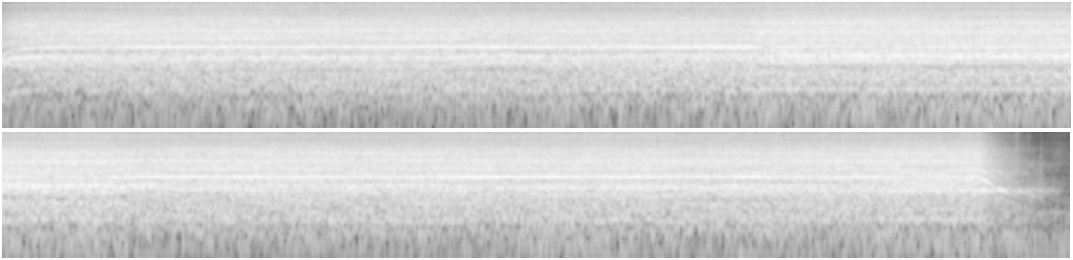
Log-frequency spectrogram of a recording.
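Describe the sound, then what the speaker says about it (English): A hair dryer blows steadily on a chalk paint bronzed patina finish, a loud, close, continuous whooshing whine with a faint high tone that runs for about twenty seconds before switching off, with no talking. "Sometimes there's those finishes that you guys do that we have to blow dry more than others."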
